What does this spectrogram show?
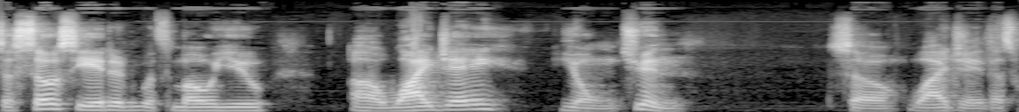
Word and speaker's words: Mo Yu: In Chinese, it's pronounced Mo Yu. Mo Yu.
